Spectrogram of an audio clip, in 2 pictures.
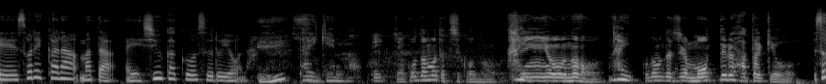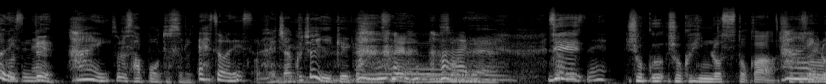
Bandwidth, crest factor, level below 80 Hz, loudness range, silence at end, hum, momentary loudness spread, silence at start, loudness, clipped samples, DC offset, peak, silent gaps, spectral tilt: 16 kHz; 18 dB; -64 dBFS; 6 LU; 0 s; none; 11 LU; 0 s; -30 LUFS; under 0.1%; under 0.1%; -12 dBFS; none; -4.5 dB/octave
